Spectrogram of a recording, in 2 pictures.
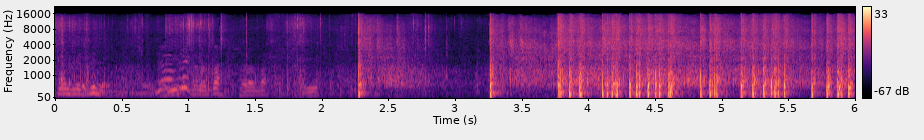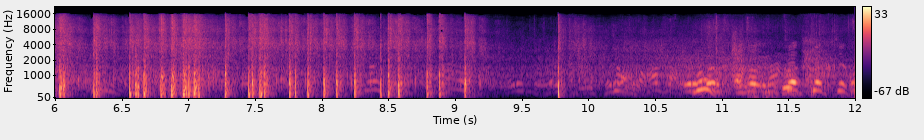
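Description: Automatic rifle fire: a single shot about two seconds in, then a long run of rapid gunshots in quick bursts lasting about six seconds, and one more shot near the end.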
